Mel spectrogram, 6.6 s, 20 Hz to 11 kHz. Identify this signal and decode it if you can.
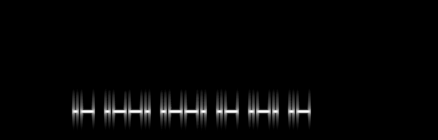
Morse code, heard as a keyed tone, about 20 wpm, 700 Hz. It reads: APPARA
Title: Build A Word - 3 Letters At A Time - 9-Letter Words - 20wpm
